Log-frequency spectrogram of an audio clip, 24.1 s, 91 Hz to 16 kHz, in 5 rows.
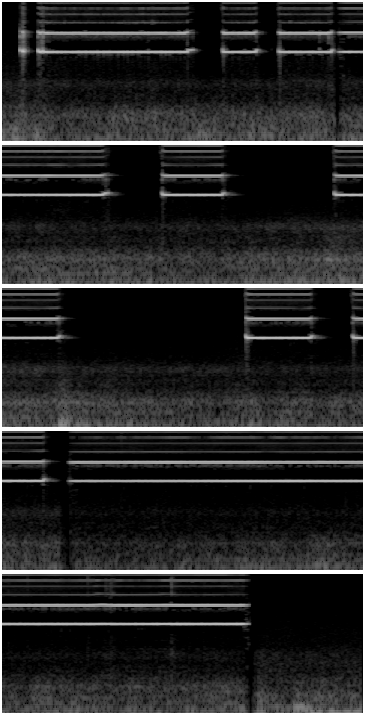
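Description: Small electronic buzzer of a homemade 9 V battery-powered infrared proximity alarm sounding a steady high-pitched tone whenever the IR sensor is triggered by an object held in front of it. It comes as a run of beeps of uneven length, then one long tone of about seven seconds that cuts off suddenly.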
